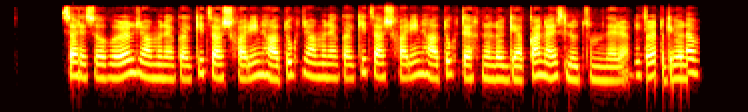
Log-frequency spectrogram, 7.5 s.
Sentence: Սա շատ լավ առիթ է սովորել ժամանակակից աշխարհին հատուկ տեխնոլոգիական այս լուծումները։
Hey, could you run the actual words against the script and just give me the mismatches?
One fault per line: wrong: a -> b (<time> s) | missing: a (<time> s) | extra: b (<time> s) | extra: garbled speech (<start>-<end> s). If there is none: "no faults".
wrong: շատ լավ առիթ է սովորել -> է սովորել ժամանակակից աշխարհին հատուկ (0.8 s)
extra: garbled speech (6.3-7.0 s)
